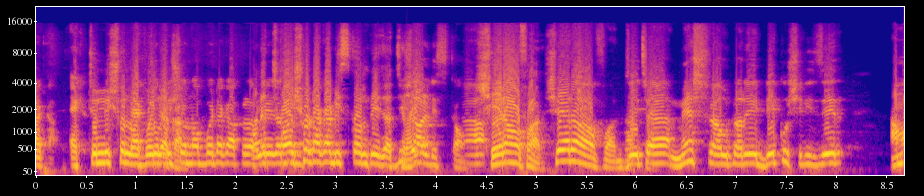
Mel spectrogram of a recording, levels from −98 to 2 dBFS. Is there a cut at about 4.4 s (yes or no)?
yes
